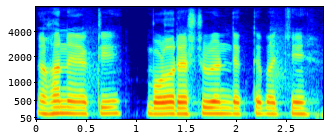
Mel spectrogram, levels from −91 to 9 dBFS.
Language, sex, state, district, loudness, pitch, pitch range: Bengali, male, Assam, Hailakandi, -16 LUFS, 155 Hz, 150-160 Hz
